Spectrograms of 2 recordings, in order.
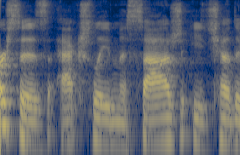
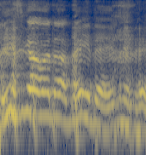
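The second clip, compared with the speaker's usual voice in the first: mock mayday call; 10 semitones higher, 7 dB louder than usual. Playful mock distress call.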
